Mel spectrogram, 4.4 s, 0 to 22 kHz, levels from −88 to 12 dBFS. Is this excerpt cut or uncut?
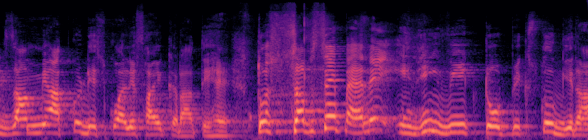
uncut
